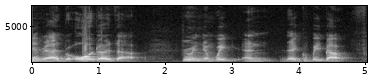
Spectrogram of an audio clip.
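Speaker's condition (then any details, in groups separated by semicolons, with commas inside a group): Cerebral palsy; speech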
